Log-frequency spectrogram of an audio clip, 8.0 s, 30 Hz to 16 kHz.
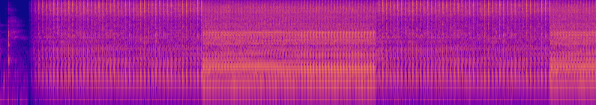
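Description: Two small 3D-printed compressed-air piston engines running at high speed in turn, cutting back and forth about every two and a half seconds: a fast, even buzzing chatter of air pulses. The new ball-valve engine, the faster performer, runs with an added steady high whine; the old diaphragm-valve engine runs without it.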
